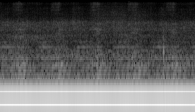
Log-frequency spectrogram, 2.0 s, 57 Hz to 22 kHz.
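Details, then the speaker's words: Circa-1985 Evergo 4E-6EALW 52-inch hugger ceiling fan, cast-iron motor, on high in updraft (reverse), probably under about 175 rpm; strong steady low hum with constant vibration, likely from rotted-away rubber bushings; bearings barely audible next to the vibration. "the bearings on the fan do make a little bit of noise but hasn't but you can barely hear them versus the vibration"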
